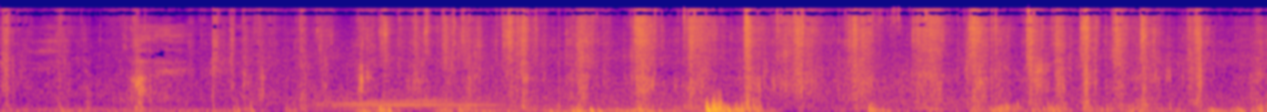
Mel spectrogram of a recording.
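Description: Footsteps walking over leaf litter and twigs, about two steps a second, with the rustle of a handheld camera. A single heavy bump a little past halfway is the loudest sound.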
